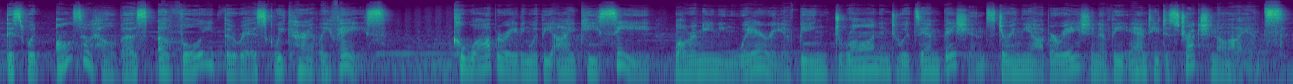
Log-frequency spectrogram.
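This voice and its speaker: An actress playing a thoughtful adventurer and adviser in a video game, reasoning things out in an articulate way. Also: female voice, sits low, lively intonation, moderate pace. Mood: reasoned, approving. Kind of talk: scripted game voice acting. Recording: loud music behind.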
